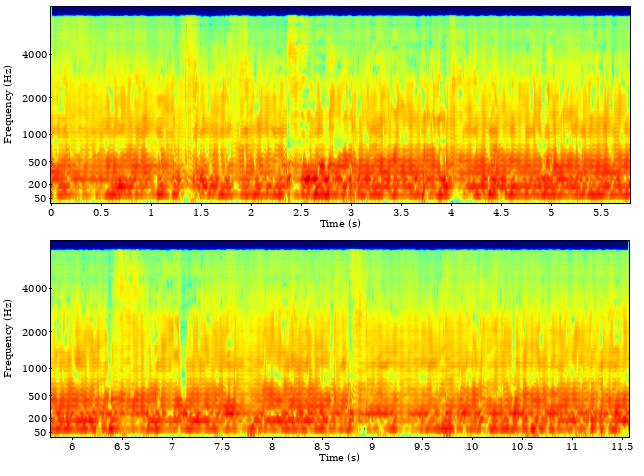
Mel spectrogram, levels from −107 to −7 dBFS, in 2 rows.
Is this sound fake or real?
fake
